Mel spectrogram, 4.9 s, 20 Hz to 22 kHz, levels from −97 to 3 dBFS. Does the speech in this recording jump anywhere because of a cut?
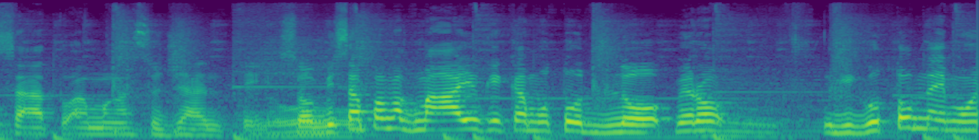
no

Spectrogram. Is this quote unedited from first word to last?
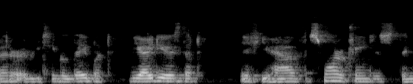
no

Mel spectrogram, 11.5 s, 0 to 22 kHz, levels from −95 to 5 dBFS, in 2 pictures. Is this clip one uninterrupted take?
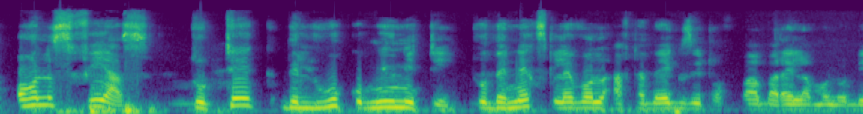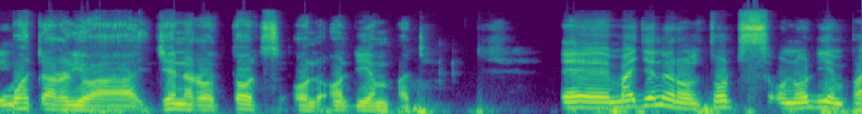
no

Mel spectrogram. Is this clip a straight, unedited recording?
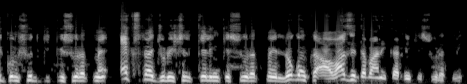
yes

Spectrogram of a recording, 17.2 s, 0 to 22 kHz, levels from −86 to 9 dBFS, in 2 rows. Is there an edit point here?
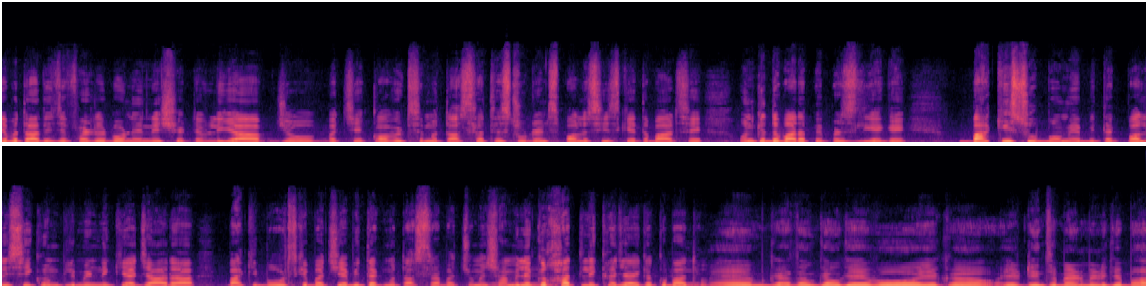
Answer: no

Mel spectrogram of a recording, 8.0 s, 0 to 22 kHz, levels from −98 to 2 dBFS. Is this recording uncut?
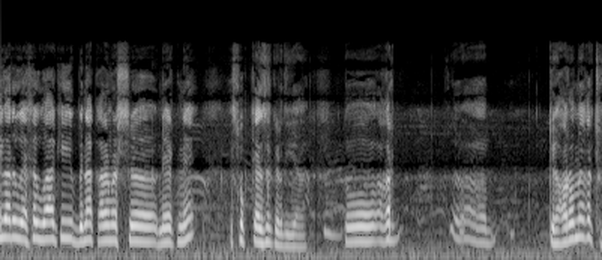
yes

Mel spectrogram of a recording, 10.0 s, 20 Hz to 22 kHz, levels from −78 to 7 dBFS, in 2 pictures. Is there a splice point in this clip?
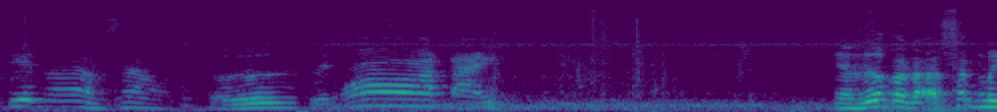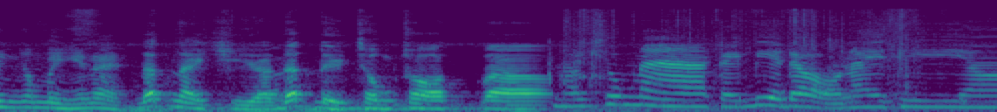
yes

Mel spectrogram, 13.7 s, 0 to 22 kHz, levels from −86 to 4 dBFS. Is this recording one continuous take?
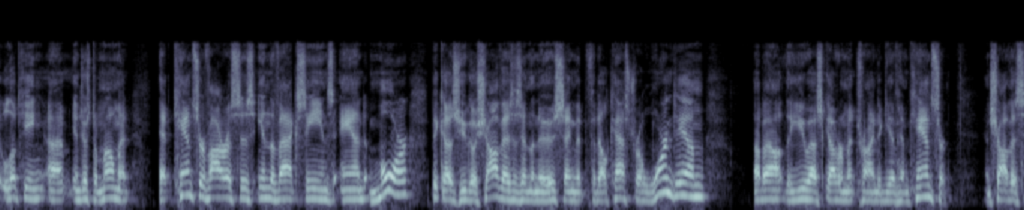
no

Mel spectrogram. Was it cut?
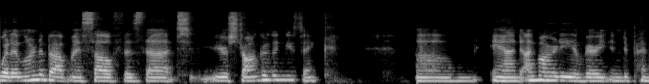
yes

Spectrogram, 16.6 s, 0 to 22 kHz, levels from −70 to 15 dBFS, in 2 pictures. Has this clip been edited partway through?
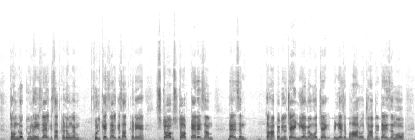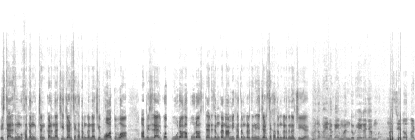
no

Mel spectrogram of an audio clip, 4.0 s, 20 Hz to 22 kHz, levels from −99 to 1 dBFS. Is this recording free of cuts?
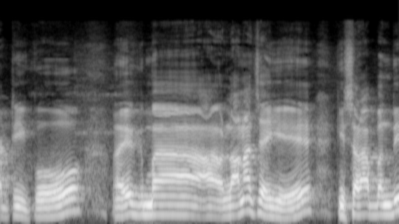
yes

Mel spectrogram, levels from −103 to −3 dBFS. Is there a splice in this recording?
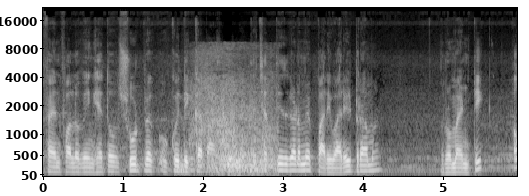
yes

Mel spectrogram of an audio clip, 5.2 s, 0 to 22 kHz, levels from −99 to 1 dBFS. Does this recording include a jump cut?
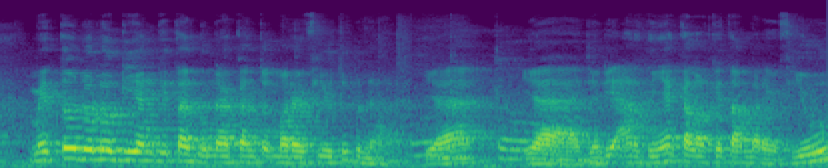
yes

